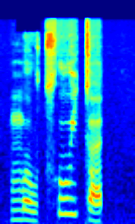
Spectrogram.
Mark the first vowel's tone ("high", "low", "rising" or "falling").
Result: low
